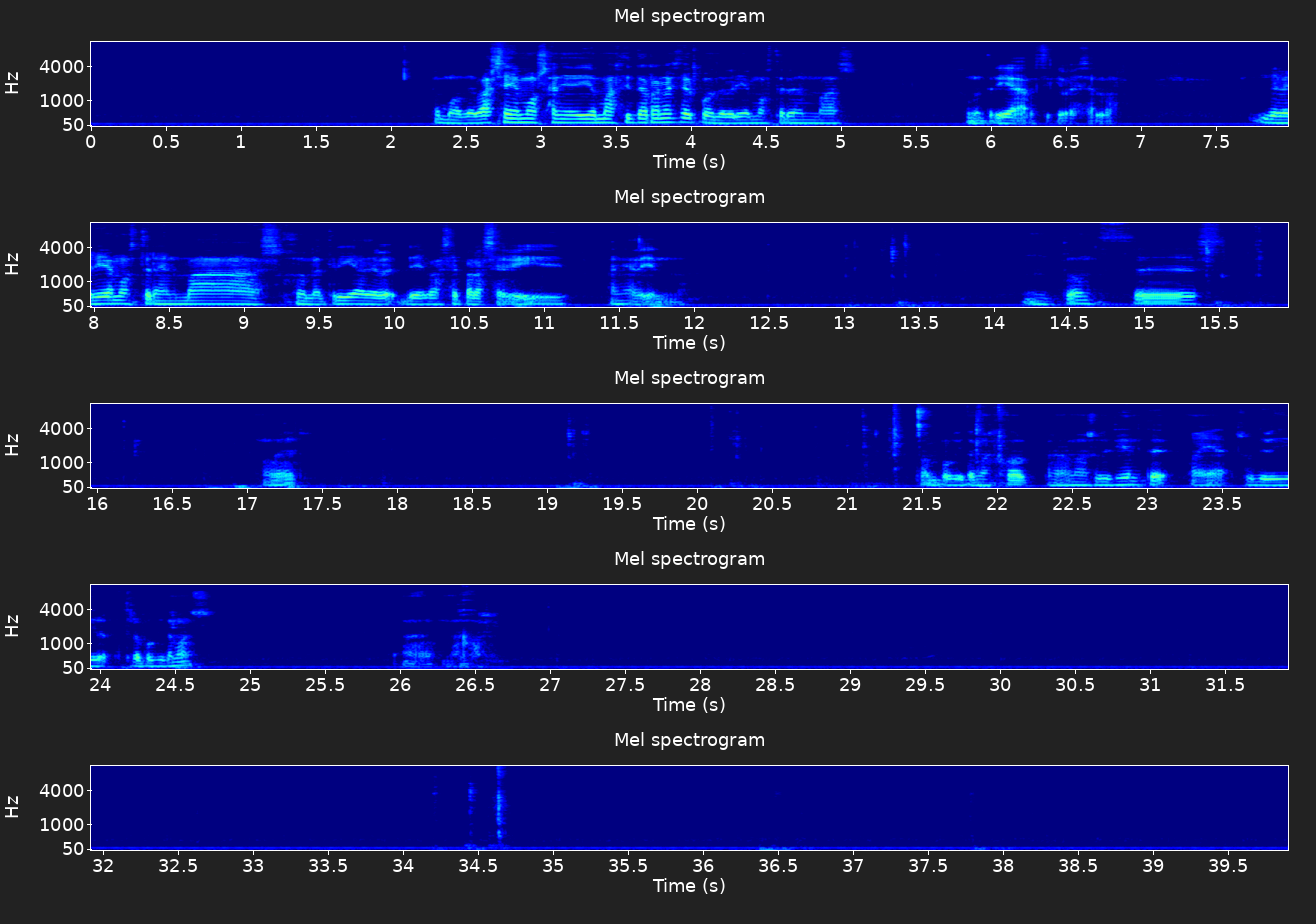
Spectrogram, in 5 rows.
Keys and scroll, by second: 4.0 shift+f, 4.4 shift+f, 12.9 s, 15.4 shift+s, 16.6-18.0 typing, 19.1-20.0 typing, 21.0 super+z, 21.7 super+d, 24.0-24.4 typing, 36.4 typing, 37.7 typing.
